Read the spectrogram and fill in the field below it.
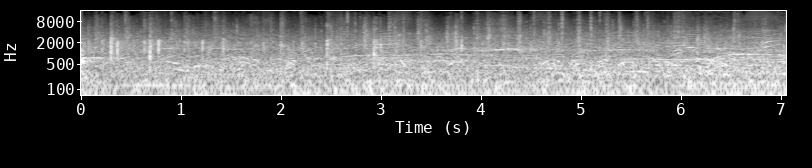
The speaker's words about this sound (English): Yeah, it's pretty much a continuous stream now of runners.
